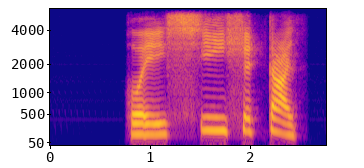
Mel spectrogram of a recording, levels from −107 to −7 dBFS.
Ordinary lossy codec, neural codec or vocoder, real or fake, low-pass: Opus, 64 kbps; codec, 16 kHz, 1 kbps, FunCodec, trained on Chinese and English, 50 frames a second; fake; 5.4 kHz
